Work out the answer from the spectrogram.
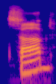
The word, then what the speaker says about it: sobbed: Sobbed. Sobbed. Sobbed. Presten atención a que es un poco extendido el sonido de la vocal.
